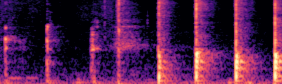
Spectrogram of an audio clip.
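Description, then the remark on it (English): A quick run of hand claps, about seven in all: a few softer ones at first, then four louder, sharper claps in a steady, even rhythm. No one speaks. “One singular clap.”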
